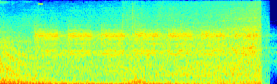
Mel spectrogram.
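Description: Cinematic sound design: a loud, steady rumbling rush of noise with a high beeping tone pulsing about twice a second from half a second in. It all cuts off suddenly just before the end.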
